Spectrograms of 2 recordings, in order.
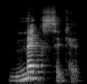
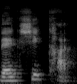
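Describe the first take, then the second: First: The stress is on the first syllable. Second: All syllables are said evenly without stress. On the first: The speaker calls it right. "the stress of the word Mexican is is on E" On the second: The speaker calls it wrong. "in Korean, we would say Mexican"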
